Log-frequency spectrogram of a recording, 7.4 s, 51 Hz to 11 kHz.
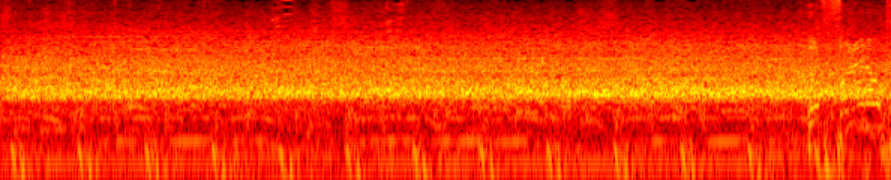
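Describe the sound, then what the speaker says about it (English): A stadium crowd roars in Madden NFL 21 before a Titans versus Bills game, a dense continuous wash of noise beneath a commentator's steady talk. "this crowd is ready as their guys get set to match up between the Buffalo Bills"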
